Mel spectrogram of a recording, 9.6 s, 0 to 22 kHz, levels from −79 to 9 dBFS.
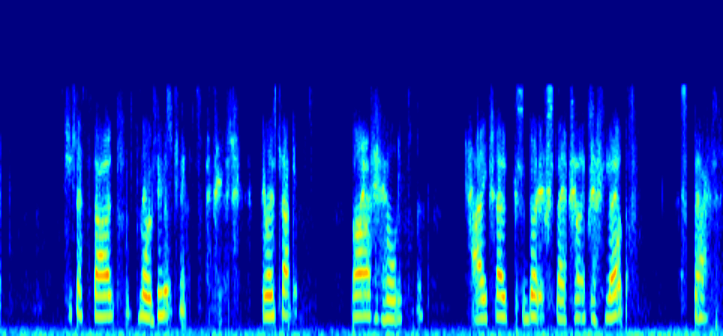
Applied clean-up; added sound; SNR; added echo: neural diffusion model UNIVERSE++.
